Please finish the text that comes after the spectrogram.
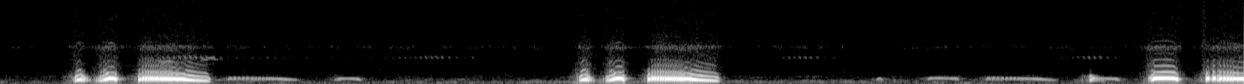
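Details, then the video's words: Decoy spotted dove calling to attract wild doves into a trap: soft hooting coos, two short notes leading into a drawn-out rolling coo, phrases spaced a few seconds apart with silence between them. "Mồi lụp gáy kích bổi"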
